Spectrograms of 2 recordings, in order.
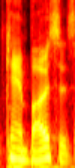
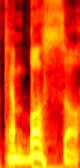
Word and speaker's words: Kambosos: Apparently, it's not Kambosos. Everyone in the media is Kambosos. I said, "Hey, no, Daniel, it's Camboso." – Oh, really? – It's a pronounce Camboso.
